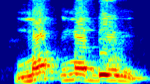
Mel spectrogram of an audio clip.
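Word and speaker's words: מחמדים: niyo at hebre pronunciation at hebre pronunciation Mak madim hindi Muhammad Next question Thank you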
